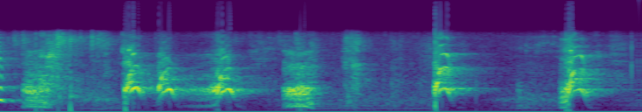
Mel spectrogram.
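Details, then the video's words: Two Rat Terriers barking at a red deer buck they dislike; sharp, rising barks and yips in irregular bursts with a growl-like undertone, and pauses between outbursts. "Rat Terriers with Deer"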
